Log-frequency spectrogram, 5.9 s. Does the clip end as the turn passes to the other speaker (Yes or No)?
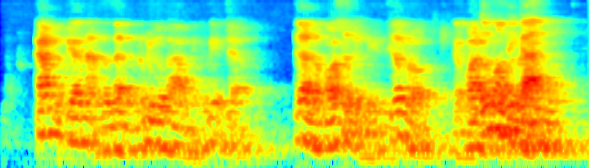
Yes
